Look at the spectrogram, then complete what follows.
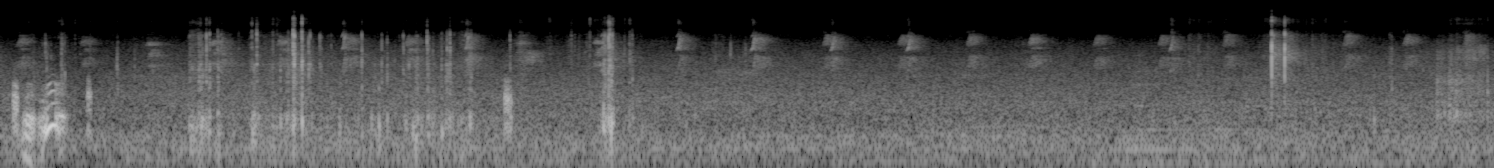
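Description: Australian magpie being hand-fed: a few low gliding vocal sounds in the first second, then scattered sharp clicks and taps as it picks up and snaps at the food. Faint high ticks repeat about twice a second in the background.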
